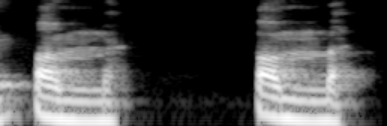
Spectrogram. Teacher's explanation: Justo después de pronunciar la M suena o sale un pequeño aire que da la impresión de que estoy pronunciando la E, pero no es pomme, sino pomme.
